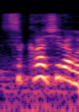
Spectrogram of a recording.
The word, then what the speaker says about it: SCSI: 그래서 나온 것이 스카시라고 읽어요. 스카시. 콩글리시로 그냥 스카시라고 있는데 SCSI라는 방식을 이용하니까는 빠르기도 무진장 빠르고요.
